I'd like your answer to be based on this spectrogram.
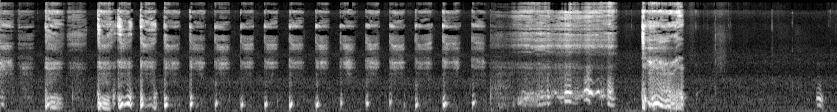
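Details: Female patient with persistent asthma attacks and migraine-cluster headache complex, coughing and vomiting: long run of rapid, short, repeated coughs, then a strained retching breath and a harsh burst.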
